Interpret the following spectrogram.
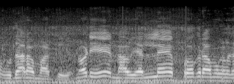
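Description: Speech only: a man talking continuously in Kannada.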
